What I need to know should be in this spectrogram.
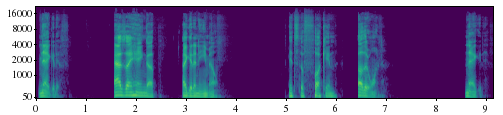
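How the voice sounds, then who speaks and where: A young adult comedian and podcast host tells boastful, profane stories in a casual monologue, breaking into excited bursts. His voice is fairly low, slow-paced and full of pauses, recorded at studio quality with no room sound.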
